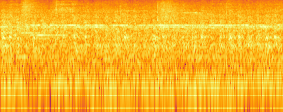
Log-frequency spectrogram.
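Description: Vehicles idle and rumble in a crowded Divisoria street in Manila, forming a dense, loud, continuous low traffic drone with a faint steady tone above it.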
